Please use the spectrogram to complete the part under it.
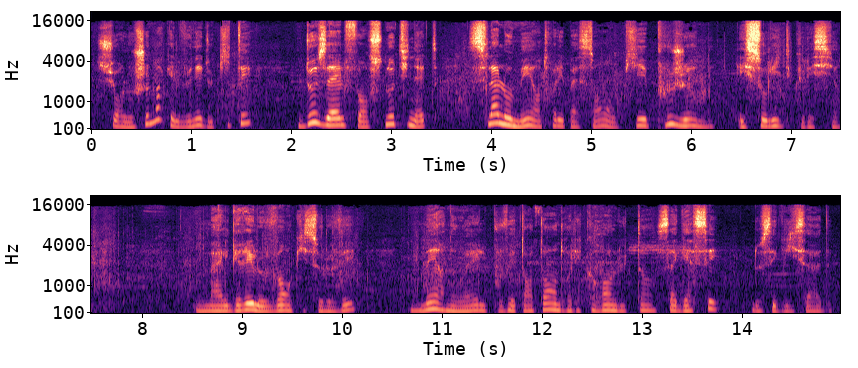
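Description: A woman narrating a Christmas storybook with lively, playful delivery and little sound words. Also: lowish voice, unhurried, a little hiss or hum.

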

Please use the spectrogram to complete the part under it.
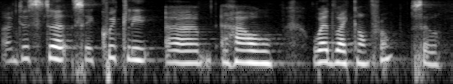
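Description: A woman with a Brazilian Portuguese accent, a filmmaker answering interview questions in a halting way, pausing often to find her words. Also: fairly high pitch, fairly even intonation, darkish tone. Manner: halting, searching for words with many pauses. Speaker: documentary filmmaker, interview guest.

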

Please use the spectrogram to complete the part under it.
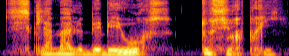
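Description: A man reading a children's fairy tale aloud, very expressive, and now and then speaking straight to his listeners. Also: mid-range voice, slow, music in the background. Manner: expressive, addresses listeners directly. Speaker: storyteller.

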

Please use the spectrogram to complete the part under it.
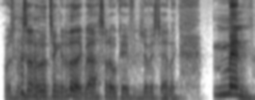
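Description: A man with a fairly high voice and a Danish accent, hosting a loose podcast chat. He is jokey and teasing, swears mildly and slips in English phrases. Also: expressive. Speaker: podcast host. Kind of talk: casual chat.

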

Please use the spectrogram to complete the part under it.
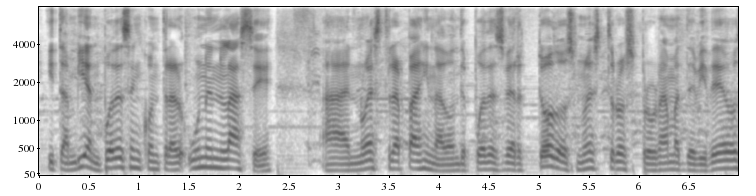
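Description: A man's voice: medium pitch, a little mellow. A man announcing a radio program, thanking listeners and a helper in a friendly read-aloud style.

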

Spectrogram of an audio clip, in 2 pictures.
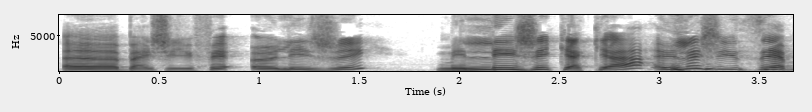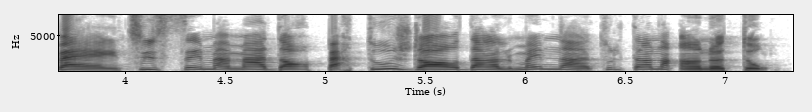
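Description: A middle-aged woman with a Quebec French accent tells a long story as a podcast co-host. Her voice is bright and crisp, and she laughs easily as she talks. The sound is close and dry. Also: fairly high pitch, moderate pace, dry recording. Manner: animated storyteller, laughs often. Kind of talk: casual chat.

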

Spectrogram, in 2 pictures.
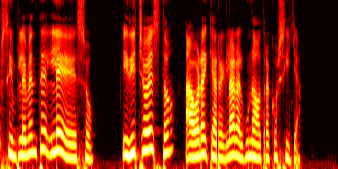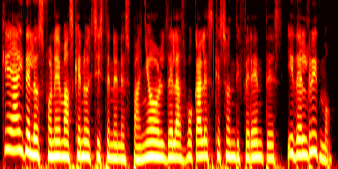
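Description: Woman, podcast singing teacher, smooth clear voice, dry close sound. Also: mid-range voice, dry recording. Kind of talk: podcast lesson.

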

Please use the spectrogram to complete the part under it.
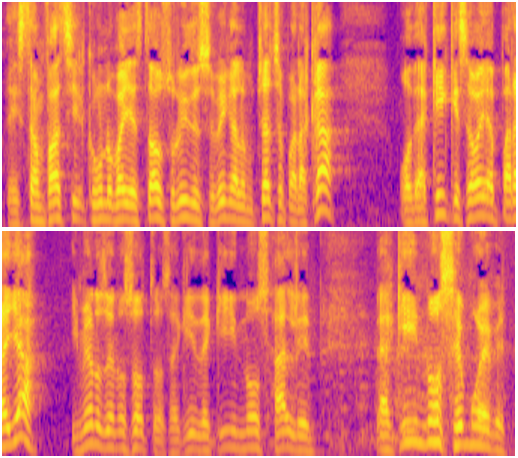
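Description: A man, a rabbi, teaching a Torah lesson, asking his listeners rhetorical questions and jumping to a high voice when quoting figures. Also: fast, vocal fry. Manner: voices quoted figures with sudden high pitch.

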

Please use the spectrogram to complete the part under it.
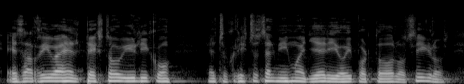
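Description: A man's voice: medium pitch, flat delivery, a little fast, warm tone. Elderly man recounting his life story. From Colombia. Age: 90s. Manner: rambling, with many fillers and asides to listeners. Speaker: pastor. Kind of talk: personal testimony, casual storytelling.

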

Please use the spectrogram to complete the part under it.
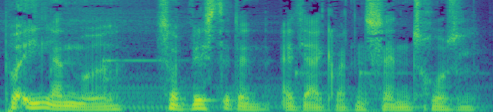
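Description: A man's voice: rumbling low, animated, darkish tone. A man narrating a first-person horror story in a tense, dramatic way. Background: faint music.

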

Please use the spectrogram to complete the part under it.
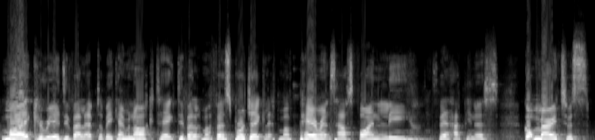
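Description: An architect and public speaker from East London, a woman in her thirties, presents a prepared talk with a polished southern English accent. Her medium-pitched voice is a little mellow, and she sounds earnest and slightly nervous, making small restarts.

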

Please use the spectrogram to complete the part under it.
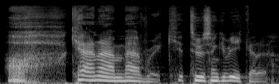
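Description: A man's voice: on the high side, gravelly. A man co-hosting a casual podcast chat, joking and rambling through stories. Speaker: podcast co-host.

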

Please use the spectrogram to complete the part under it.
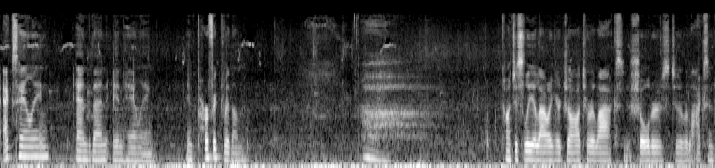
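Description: Female meditation guide, low register, very measured and soothing, clear outdoor wind noise behind. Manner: calm, soothing, unhurried delivery with long pauses. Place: outdoors at a waterfront yacht club by a bay. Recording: windy outdoor noise, distant boat ambience. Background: outdoor wind and waterfront ambience.

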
